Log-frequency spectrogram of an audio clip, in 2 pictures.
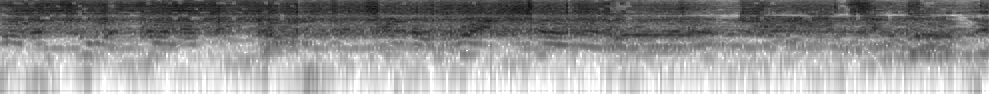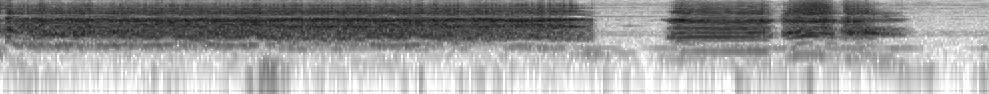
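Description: A taxi stops abruptly with a long, loud, high tire squeal, followed by a few short, honk-like squeaks as it comes to a halt.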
